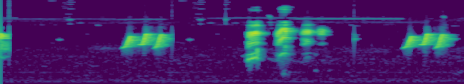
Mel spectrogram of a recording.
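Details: A Japanese paradise flycatcher repeats a three-note rising whistled phrase twice, with a cluster of harsh, buzzy chattering notes between the two phrases.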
